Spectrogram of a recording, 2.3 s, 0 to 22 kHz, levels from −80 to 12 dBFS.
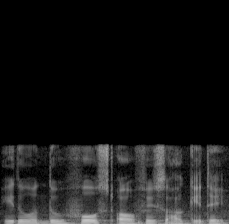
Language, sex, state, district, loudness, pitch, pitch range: Kannada, male, Karnataka, Bangalore, -18 LUFS, 100 Hz, 95-115 Hz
